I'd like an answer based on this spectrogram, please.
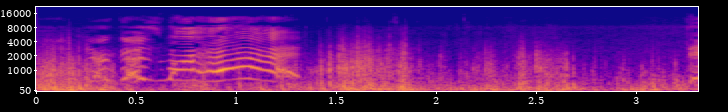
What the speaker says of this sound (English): it's pretty windy this morning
